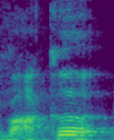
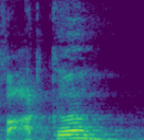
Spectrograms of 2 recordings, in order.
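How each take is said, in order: First: The D sound in the middle is dropped. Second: The D sound in the middle is pronounced.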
